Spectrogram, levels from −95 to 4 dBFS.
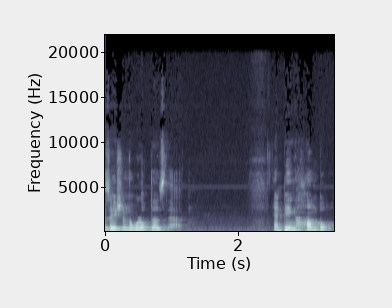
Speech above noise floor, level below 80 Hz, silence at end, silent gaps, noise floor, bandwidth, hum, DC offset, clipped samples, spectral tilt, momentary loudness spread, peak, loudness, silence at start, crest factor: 32 dB; -60 dBFS; 0 s; none; -51 dBFS; 17.5 kHz; 60 Hz at -55 dBFS; under 0.1%; under 0.1%; -6 dB/octave; 11 LU; 0 dBFS; -20 LUFS; 0 s; 20 dB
